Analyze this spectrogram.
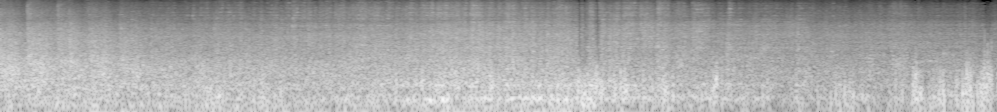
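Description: Freight cars rolling past (autoracks, a tank car, empty gondolas): a steady rumble of steel wheels on rail, with clickety-clack over the rail joints. Sharper wheel clicks come near the end.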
